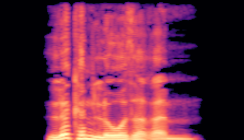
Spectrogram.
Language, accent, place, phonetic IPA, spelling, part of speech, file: German, Germany, Berlin, [ˈlʏkənˌloːzəʁəm], lückenloserem, adjective, De-lückenloserem.ogg
- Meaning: strong dative masculine/neuter singular comparative degree of lückenlos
